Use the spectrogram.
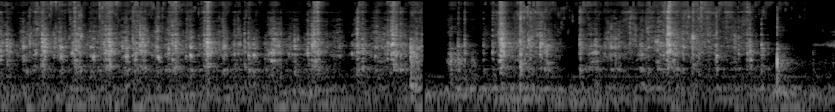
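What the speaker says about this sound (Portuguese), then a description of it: "Agora eu venho aqui com um ovo e uma gema. Vou bater aqui." An egg and an extra yolk are beaten with a utensil against a bowl while mixing cuca bread dough, giving steady close scraping and rubbing strokes in a continuous rhythm.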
